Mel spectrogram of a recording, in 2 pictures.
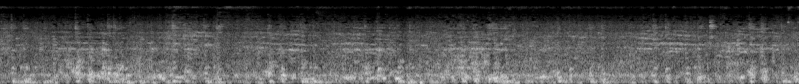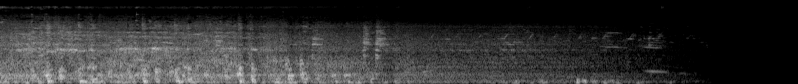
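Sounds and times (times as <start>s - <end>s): train wheels clattering over rails: 0.0s - 12.1s.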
